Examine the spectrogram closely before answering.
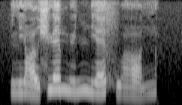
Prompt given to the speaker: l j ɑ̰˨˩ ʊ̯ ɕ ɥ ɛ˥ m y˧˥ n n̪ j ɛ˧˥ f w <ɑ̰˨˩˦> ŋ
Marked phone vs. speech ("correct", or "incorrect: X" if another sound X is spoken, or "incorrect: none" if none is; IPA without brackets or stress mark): correct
